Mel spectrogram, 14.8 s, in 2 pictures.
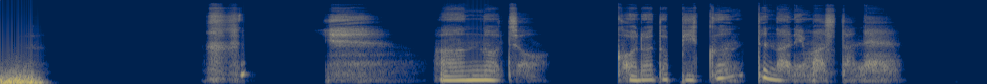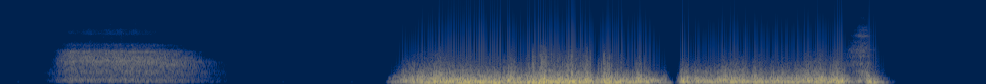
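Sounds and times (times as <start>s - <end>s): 
speech: 3.3s - 4.0s, 4.6s - 6.8s
hot breath blown into the ear: 10.4s - 14.1s.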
